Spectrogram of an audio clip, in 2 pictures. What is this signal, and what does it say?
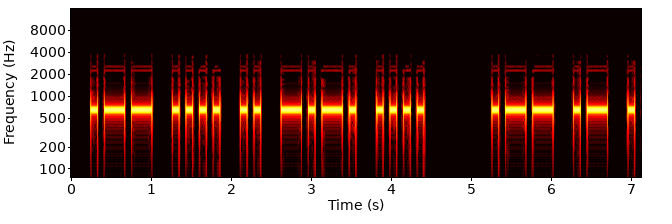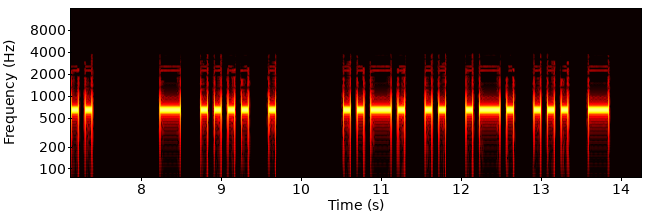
Morse code, heard as a keyed tone, about 14 wpm, 650 Hz. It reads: WHICH WAS THE FIRST
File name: 02-Chapter-02 14 WPM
